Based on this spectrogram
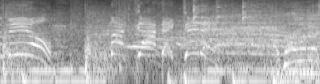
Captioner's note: bell dings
